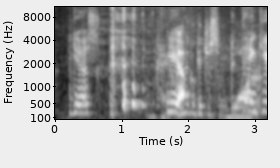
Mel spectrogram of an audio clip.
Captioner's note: laughter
